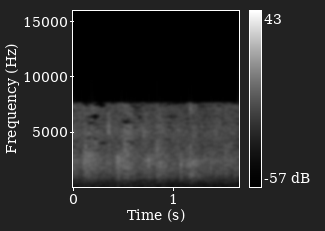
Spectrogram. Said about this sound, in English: So when I see a church that doesn't clap their hands in excitement, I know you are not a proper Christian. Because I know, yeah. Clap for them, precious souls.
